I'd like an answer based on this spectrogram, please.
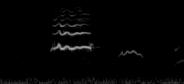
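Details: Twenty-one-day-old red male Shiba Inu puppy, only pup of the litter, on its first day playing outside with its mother: one loud, level, squeaky whine, then a softer falling whimper and a faint short squeak.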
